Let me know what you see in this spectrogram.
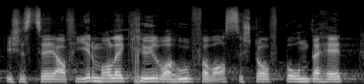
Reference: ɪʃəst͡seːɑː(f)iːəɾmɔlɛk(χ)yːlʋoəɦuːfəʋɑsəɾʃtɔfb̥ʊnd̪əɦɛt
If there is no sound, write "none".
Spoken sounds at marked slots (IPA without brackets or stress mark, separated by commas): f, χ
